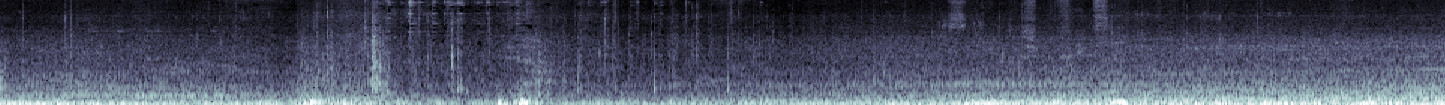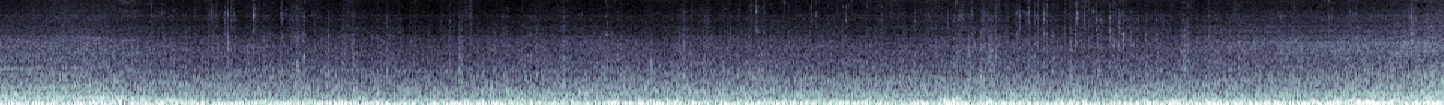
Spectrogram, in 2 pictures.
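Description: Car cabin noise while driving: a steady low rumble of engine and tyres on the road, heard from inside the car. A few clicks and knocks come a few seconds in, and from about eight seconds the rumble grows louder while a faint engine note rises in pitch as the car speeds up.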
